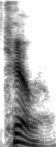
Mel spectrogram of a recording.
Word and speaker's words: Cairo: Like, my god, that's it's Caro. Is it Caro? It's Caro in Missouri. Um Oh, it is. Yeah, it's New Madrid. It's Ko. It's not Cairo.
